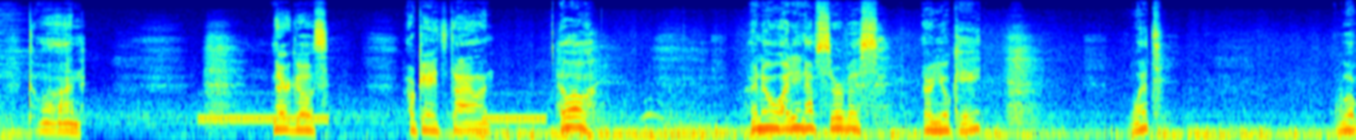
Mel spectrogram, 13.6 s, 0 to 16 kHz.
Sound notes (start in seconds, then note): 2.0 phone ringing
